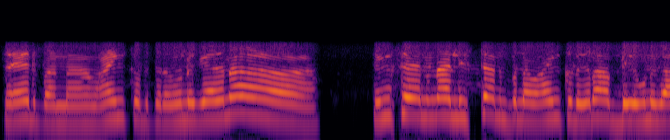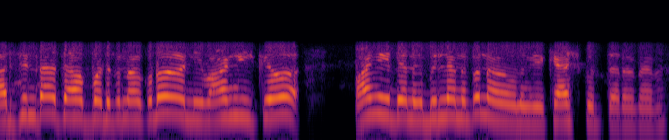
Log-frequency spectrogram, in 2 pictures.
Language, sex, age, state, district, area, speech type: Tamil, male, 18-30, Tamil Nadu, Tiruvannamalai, rural, conversation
